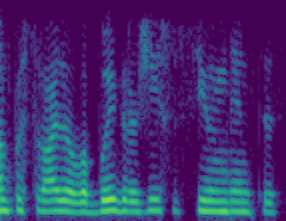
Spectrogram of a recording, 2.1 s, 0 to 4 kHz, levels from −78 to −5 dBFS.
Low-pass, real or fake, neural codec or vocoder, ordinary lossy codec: 3.6 kHz; fake; codec, 16 kHz, 1 kbps, X-Codec, HuBERT features, trained on balanced general audio; Opus, 16 kbps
